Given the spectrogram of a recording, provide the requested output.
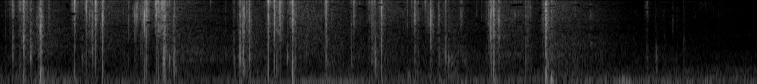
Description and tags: Snapping sticks and branches
Digital Recorder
